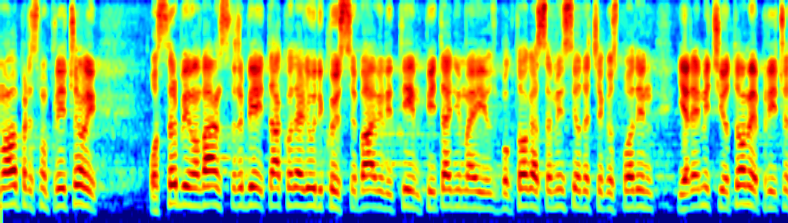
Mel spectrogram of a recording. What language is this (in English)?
Serbian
